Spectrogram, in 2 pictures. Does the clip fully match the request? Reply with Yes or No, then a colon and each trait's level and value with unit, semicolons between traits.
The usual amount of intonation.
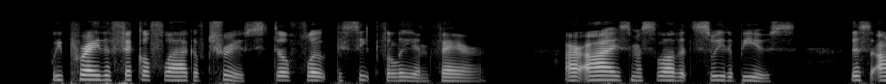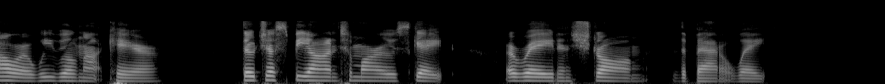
Yes: average, 3.7 semitones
